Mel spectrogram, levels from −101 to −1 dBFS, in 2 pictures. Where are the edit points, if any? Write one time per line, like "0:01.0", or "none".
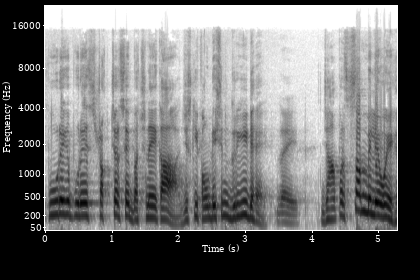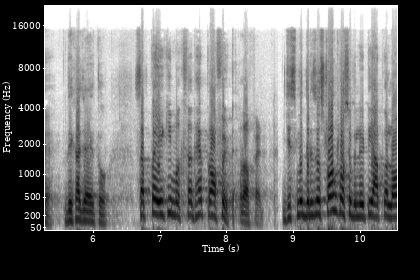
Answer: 0:08.2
